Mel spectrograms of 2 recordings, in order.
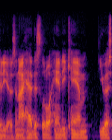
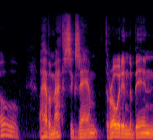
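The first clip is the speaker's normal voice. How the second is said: put-on American accent over Irish voice, pitched up; 5 semitones higher than usual. Recalling her Dublin days, an Irish speaker quotes herself in an Irish person's American accent. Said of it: "an Irish person trying to do an American accent".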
